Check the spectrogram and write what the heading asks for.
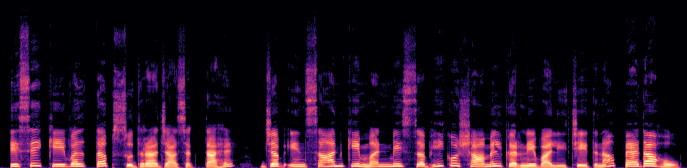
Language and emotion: Hindi, neutral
